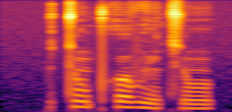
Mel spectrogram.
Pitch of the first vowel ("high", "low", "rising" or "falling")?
high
